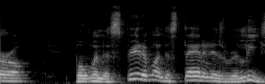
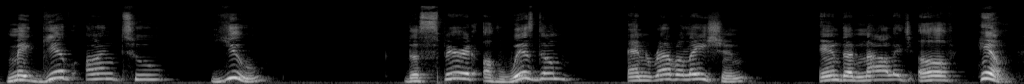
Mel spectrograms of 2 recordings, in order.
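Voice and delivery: very slow, higher-pitched reading with pauses between phrases; deliberate, raised preacher's delivery; slow scripture reading; 5 semitones higher, 3 dB louder, slower than usual. Real, not acted. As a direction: read it out phrase by phrase, slowly and emphatically. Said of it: "we're gonna read this slowly".

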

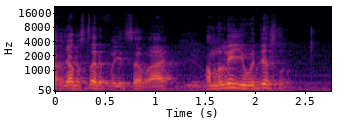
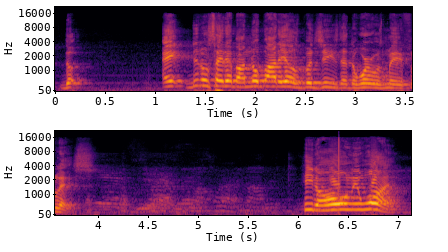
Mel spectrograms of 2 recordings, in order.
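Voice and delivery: loud, climbing sermon delivery; preaching at full force; 5 semitones higher, 12 dB louder than usual. Acted. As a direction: preach it out, rising and shouting.

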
